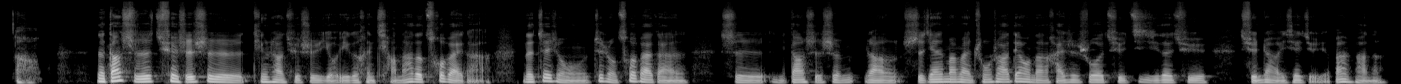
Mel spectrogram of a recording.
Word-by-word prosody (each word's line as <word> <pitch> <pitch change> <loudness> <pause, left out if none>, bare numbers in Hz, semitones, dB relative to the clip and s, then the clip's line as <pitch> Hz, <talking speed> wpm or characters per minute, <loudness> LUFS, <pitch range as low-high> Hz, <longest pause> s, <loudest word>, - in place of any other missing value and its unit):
哦， - - -5 0.6
那 135 - +6
当 160 +6 +8
时 135 -7 +4
确 135 +1 +3
实 115 0 +5
是 115 -6 +3
听 120 -1 -2
上 110 -3 +2
去 100 -1 -4
是 95 -1 -3
有 85 -1 -1
一 85 0 0
个 95 - 0
很 90 -2 -2
强 85 - -5
大 115 +7 0
的 115 - +6
挫 120 +5 0
败 95 -8 +3
感 - - -7
啊。 - - -10 0.3
那 115 - +2
这 150 +6 +3
种 85 - -2
这 150 - -1
种 115 -6 0
挫 145 +9 0
败 110 -5 +4
感 85 -4 -2 0.3
是 90 -3 -2
你 105 -7 -9
当 105 +3 +1
时 100 -2 -4
是 105 -1 -3 0.2
让 95 -3 0
时 100 - -3
间 115 +2 +2
慢 115 -1 +2
慢 105 -4 +1
冲 115 0 -3
刷 115 -2 +1
掉 125 0 +1
呢， 95 -3 -2
还 90 -2 -3
是 105 0 -2
说 105 0 0
去 100 -2 -4
积 115 - -9
极 95 +1 -4
地 100 -2 +2
去 95 -2 -3 0.3
寻 90 +1 0
找 95 -6 -1
一 85 - -3
些 95 +2 -1
解 - - -6
决 - - -7
办 120 0 0
法 95 -7 -3
呢？ 80 +5 -7
105 Hz, 260 characters per minute, -23 LUFS, 95-115 Hz, 0.6 s, 当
